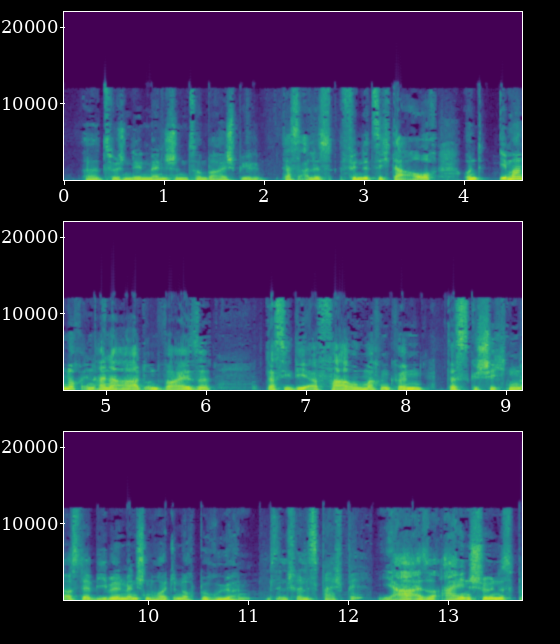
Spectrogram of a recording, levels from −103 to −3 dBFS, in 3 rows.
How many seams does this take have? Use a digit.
6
